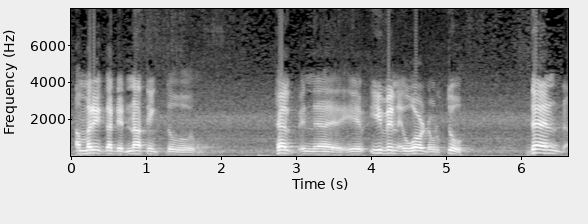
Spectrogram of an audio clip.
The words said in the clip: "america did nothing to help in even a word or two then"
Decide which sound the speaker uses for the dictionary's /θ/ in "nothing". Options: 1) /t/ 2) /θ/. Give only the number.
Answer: 1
